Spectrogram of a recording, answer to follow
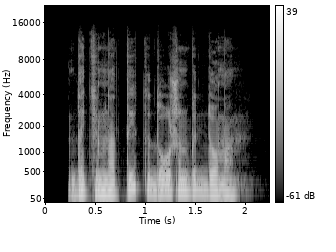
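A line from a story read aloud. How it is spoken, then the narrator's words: Stern. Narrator (Russian): строго сказала мать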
